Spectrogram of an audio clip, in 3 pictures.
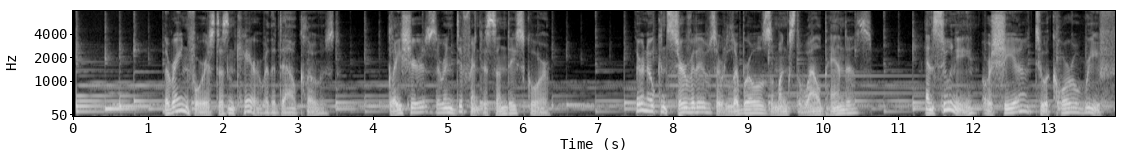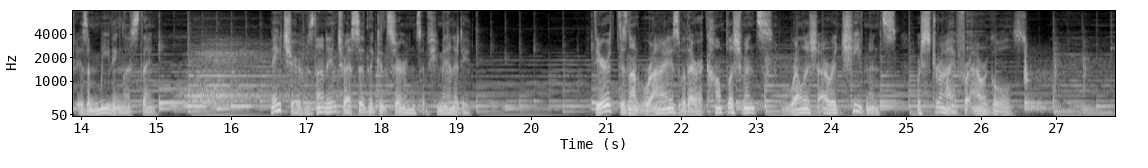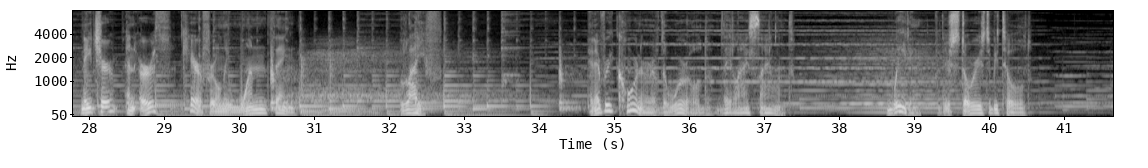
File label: Narration Documentary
